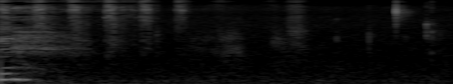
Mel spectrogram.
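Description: Faint, scattered soft taps and scratches of a watercolour brush mixing paint in a palette and dabbing it onto paper.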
